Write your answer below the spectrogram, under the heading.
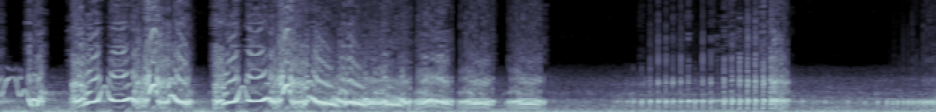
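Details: Green pigeon male calling for a female: loud, fluttering whistled notes that bend up and down, followed by a rapid buzzy trill and a faint steady hum.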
